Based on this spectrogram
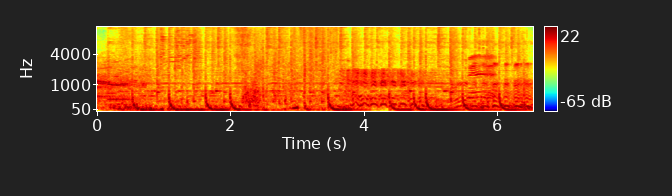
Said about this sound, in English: Anyway, that horse is great. Yeah, I love good. That horse sound.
